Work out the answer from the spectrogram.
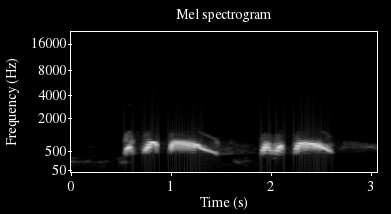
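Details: Cooing spotted dove, used to stimulate other doves to coo; two short hollow notes lead into a long sliding coo that falls at the end, then the phrase starts again.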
